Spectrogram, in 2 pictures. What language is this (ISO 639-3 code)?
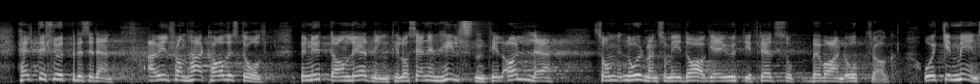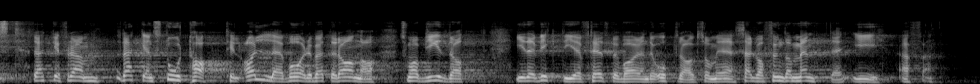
nor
